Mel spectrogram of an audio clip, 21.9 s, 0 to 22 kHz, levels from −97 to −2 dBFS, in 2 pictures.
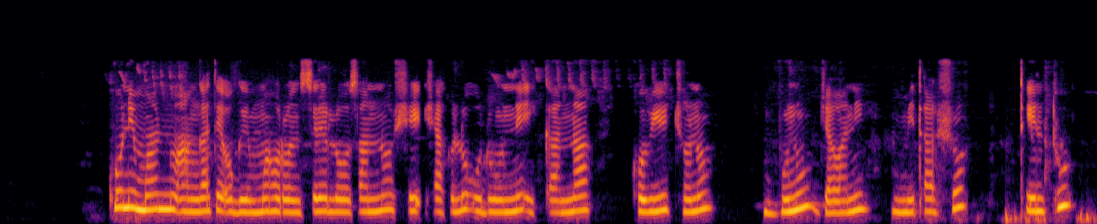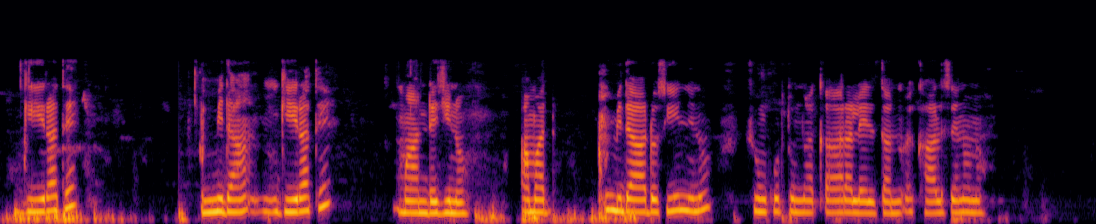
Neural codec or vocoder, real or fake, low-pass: none; real; 7.2 kHz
